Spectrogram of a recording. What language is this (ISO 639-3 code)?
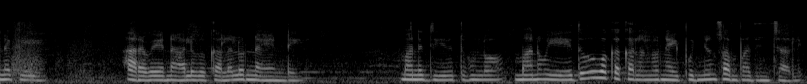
tel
